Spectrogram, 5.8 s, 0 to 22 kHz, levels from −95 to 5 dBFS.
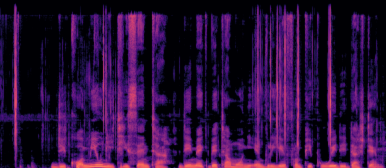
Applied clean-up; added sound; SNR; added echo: classical method Wiener filter.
